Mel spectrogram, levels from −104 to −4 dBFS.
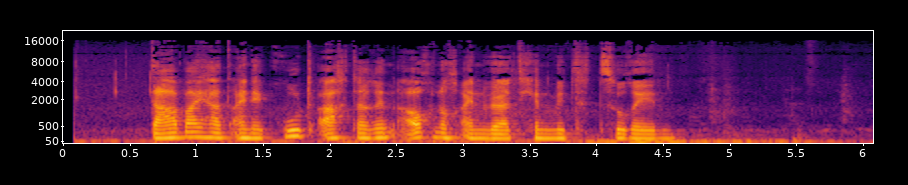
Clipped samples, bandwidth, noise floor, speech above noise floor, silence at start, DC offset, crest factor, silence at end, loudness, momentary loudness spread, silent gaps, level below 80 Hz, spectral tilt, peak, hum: under 0.1%; 15.5 kHz; -48 dBFS; 24 dB; 0.1 s; under 0.1%; 20 dB; 0.3 s; -25 LUFS; 23 LU; none; -42 dBFS; -5.5 dB/octave; -6 dBFS; none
